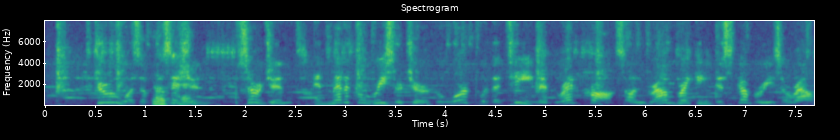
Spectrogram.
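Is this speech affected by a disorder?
No.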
